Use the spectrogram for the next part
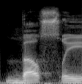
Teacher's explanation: با کو باریک، صاد کو موٹا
